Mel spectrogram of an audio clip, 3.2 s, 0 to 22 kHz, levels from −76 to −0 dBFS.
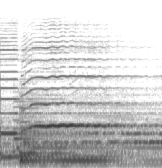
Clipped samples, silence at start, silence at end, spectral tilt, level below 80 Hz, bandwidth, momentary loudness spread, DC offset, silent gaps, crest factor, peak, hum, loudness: under 0.1%; 0 s; 0 s; -4.5 dB/octave; -44 dBFS; 15 kHz; 11 LU; under 0.1%; none; 14 dB; -10 dBFS; none; -23 LUFS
